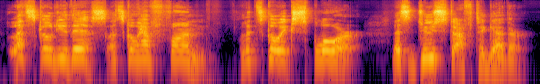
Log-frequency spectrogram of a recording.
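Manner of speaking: high-pitched, eager invitation to adventure; excited, playful urging; eager enthusiasm. Acted. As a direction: pitch it high, like proposing fun together. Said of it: "filled with joy and enthusiasm".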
